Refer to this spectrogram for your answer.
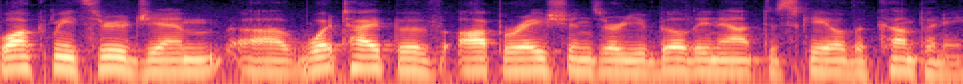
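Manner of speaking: scripted-sounding, low, flat monotone. Sales training example of asking a prospect a question in flat monotone. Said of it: "That sounds like a monotone tone".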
